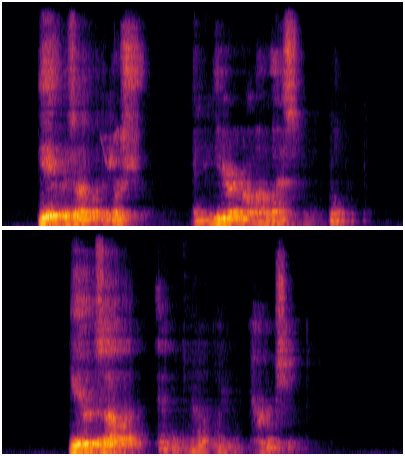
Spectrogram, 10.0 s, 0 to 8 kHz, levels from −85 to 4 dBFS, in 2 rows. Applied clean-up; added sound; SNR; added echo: neural mask model DeepFilterNet 3.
